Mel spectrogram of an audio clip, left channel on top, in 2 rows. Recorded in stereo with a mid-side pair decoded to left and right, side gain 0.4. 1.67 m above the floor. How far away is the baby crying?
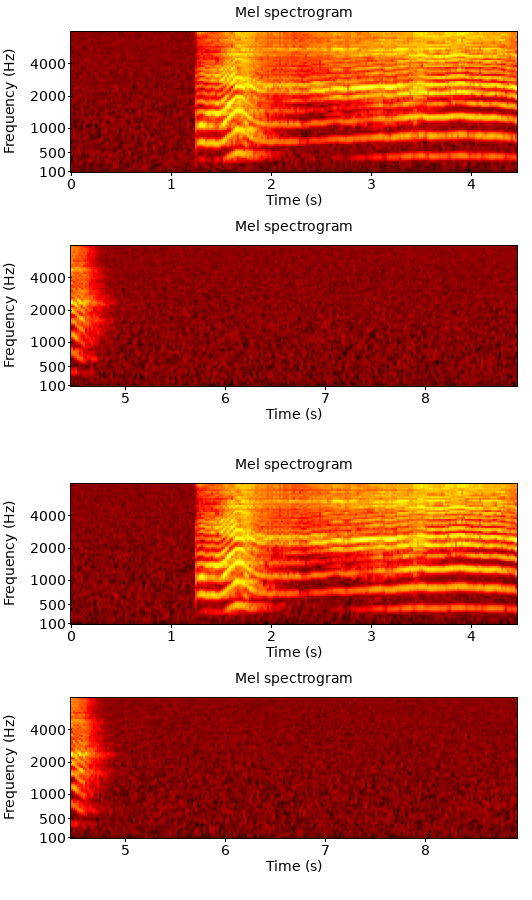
About 2 m.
